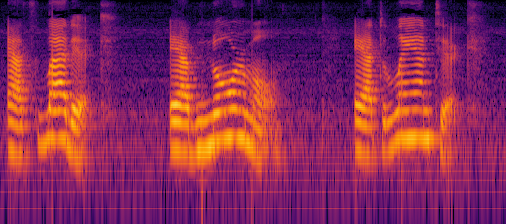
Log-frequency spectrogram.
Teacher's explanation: On the second syllable, my voice goes up in pitch or frequency or highness level and up in volume. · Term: syllable stress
